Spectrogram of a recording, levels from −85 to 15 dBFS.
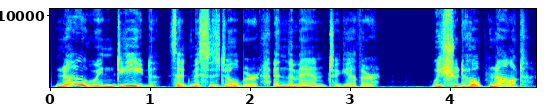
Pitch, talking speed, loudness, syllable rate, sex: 135 Hz, 160 wpm, -16 LUFS, 4.2 syllables/s, male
